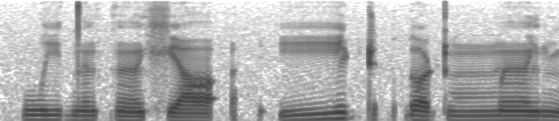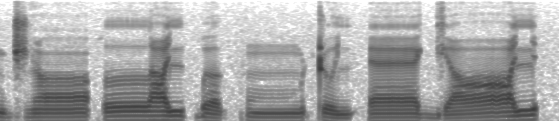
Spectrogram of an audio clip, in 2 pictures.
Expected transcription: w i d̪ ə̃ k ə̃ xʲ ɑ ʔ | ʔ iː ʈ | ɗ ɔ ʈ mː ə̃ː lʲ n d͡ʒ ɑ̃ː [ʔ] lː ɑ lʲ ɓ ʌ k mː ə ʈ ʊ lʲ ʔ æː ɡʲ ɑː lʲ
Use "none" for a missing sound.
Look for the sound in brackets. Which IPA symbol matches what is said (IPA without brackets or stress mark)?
ʔ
